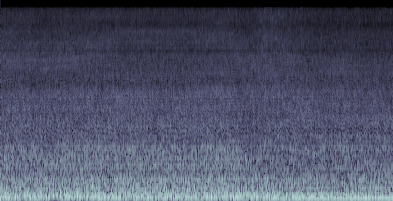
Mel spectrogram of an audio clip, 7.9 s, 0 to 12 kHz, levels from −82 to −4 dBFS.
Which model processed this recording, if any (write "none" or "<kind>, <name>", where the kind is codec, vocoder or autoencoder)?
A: vocoder, Vocos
